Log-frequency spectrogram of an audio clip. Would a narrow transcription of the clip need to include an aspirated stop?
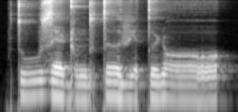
no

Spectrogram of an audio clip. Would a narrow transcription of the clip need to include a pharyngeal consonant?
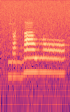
no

